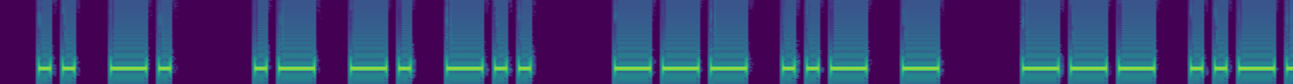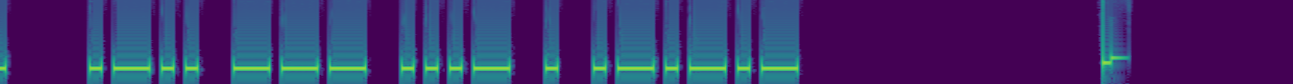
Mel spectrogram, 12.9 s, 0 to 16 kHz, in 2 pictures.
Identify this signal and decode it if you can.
Morse code, heard as a keyed tone, about 20 wpm, 700 Hz. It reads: IN AND OUT OF LOVE.
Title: Sentences with 4-Word Phrases - Spoken Beginning - 20wpm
